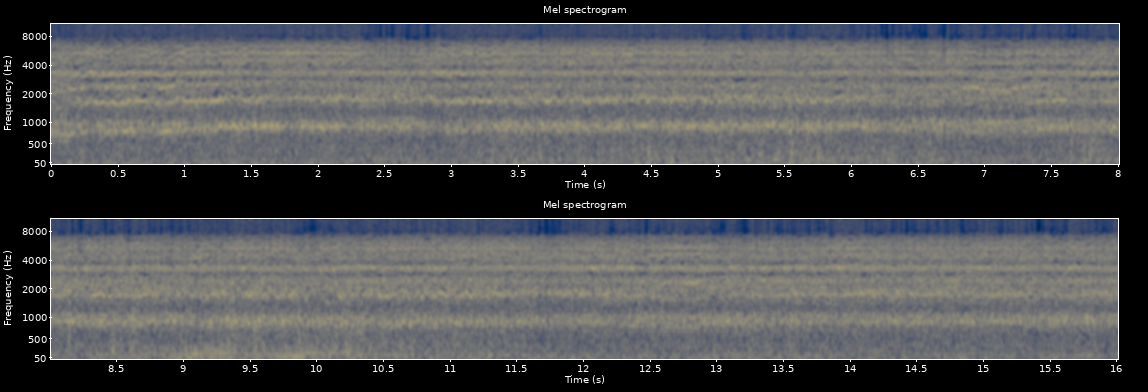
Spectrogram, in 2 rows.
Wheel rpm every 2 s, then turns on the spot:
170, 230, 230, 220, 230, 230, 230, 230.
none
